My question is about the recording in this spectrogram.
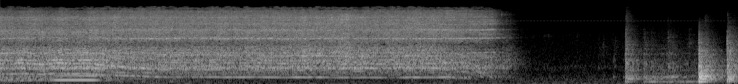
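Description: Handheld electric drill running steadily as it bores a hole through a bottle cap into a piece of wood, its pitch dipping slightly under load. It stops abruptly about five seconds in, followed by a few light knocks.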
